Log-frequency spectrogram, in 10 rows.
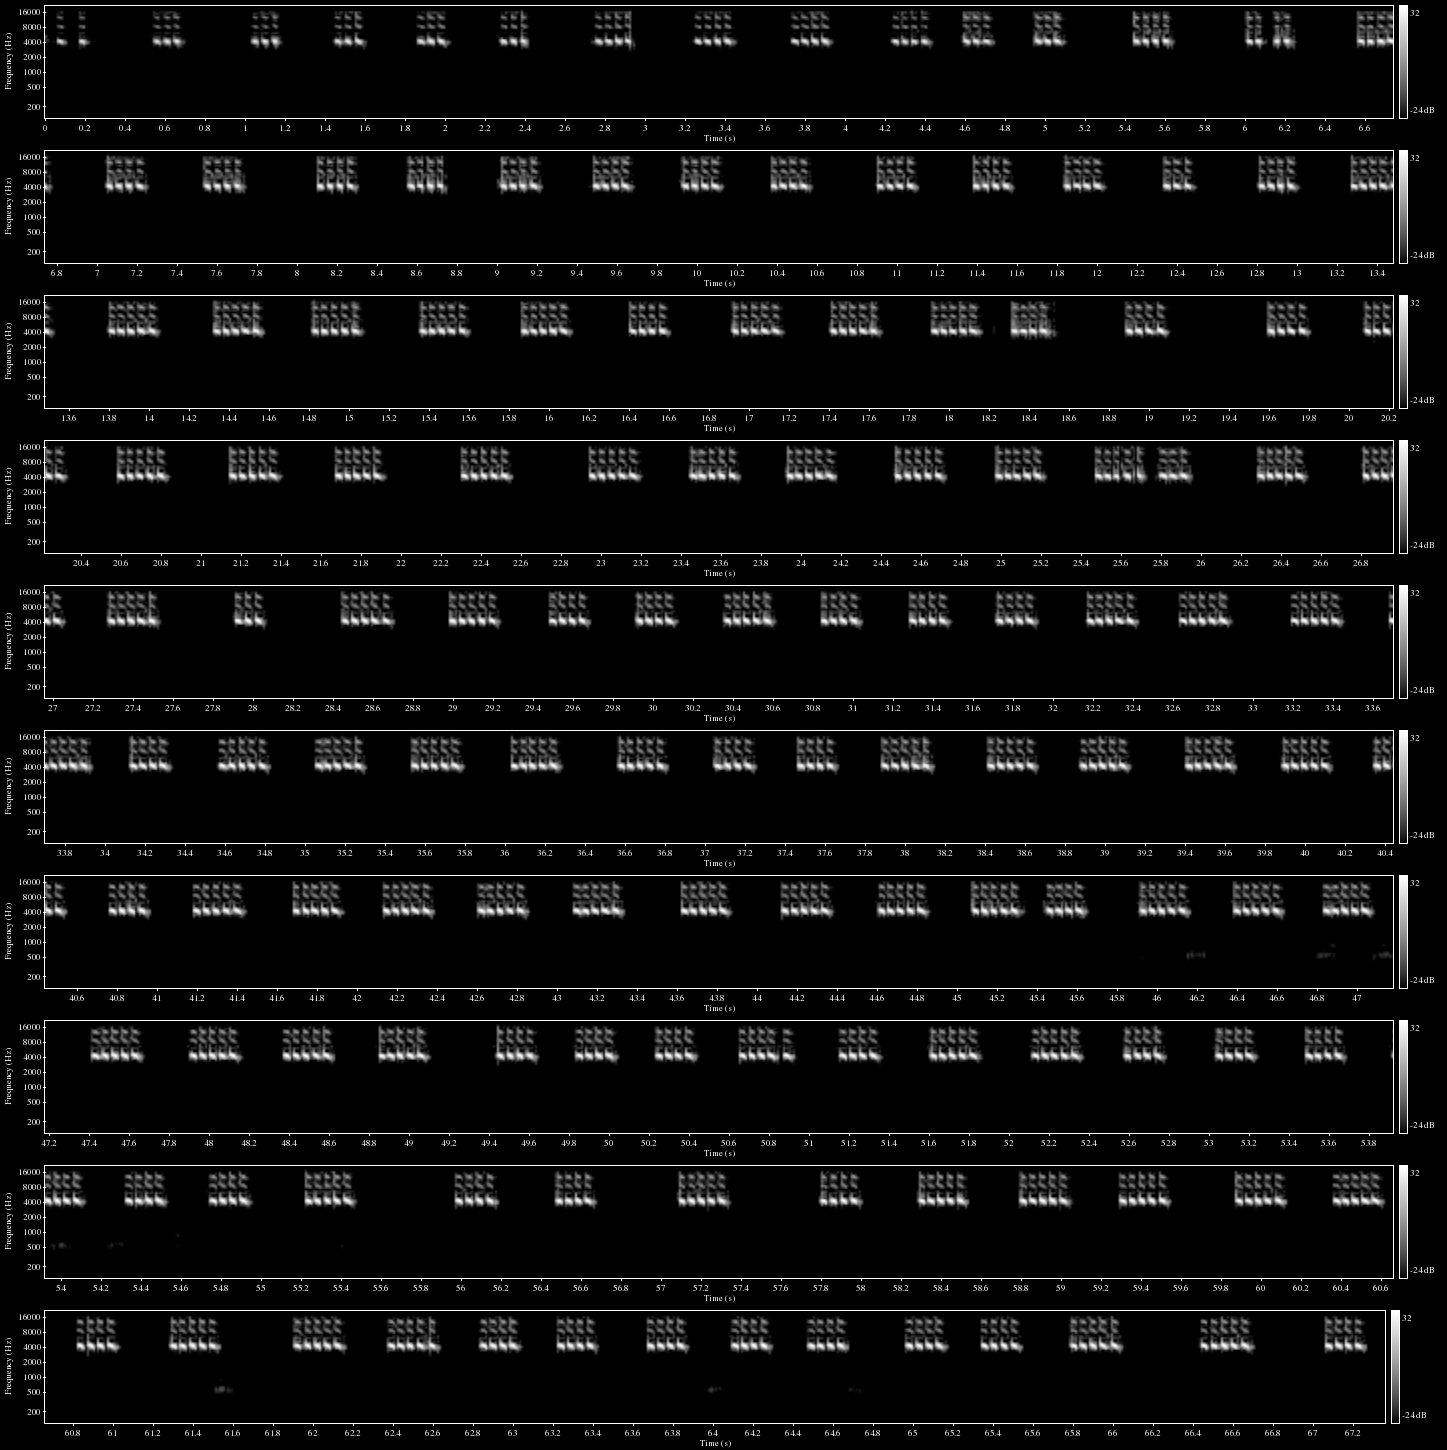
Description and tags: Very clean sound of cricket "singing"/"chirping" without ambience, recorded very close with Samsung S7 Edge
insects, samsung, evening, ambience, crickets, bug, insect, field-recording, cricket, night, chirp, nature, summer, eve, bugs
